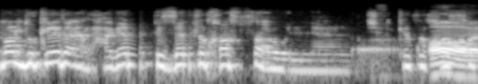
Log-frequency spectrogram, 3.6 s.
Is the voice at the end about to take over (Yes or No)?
Yes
